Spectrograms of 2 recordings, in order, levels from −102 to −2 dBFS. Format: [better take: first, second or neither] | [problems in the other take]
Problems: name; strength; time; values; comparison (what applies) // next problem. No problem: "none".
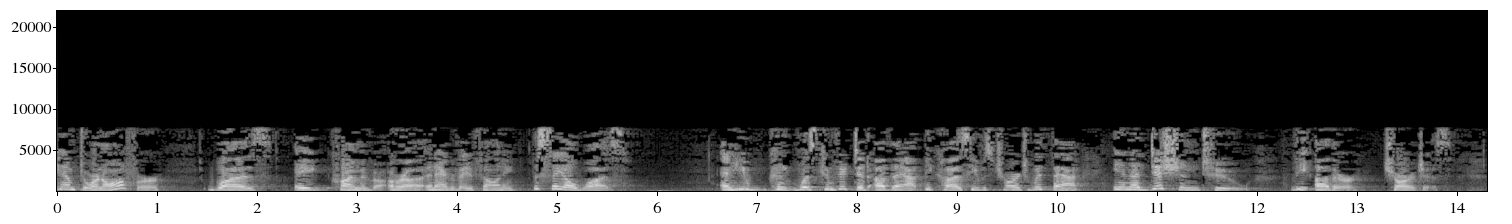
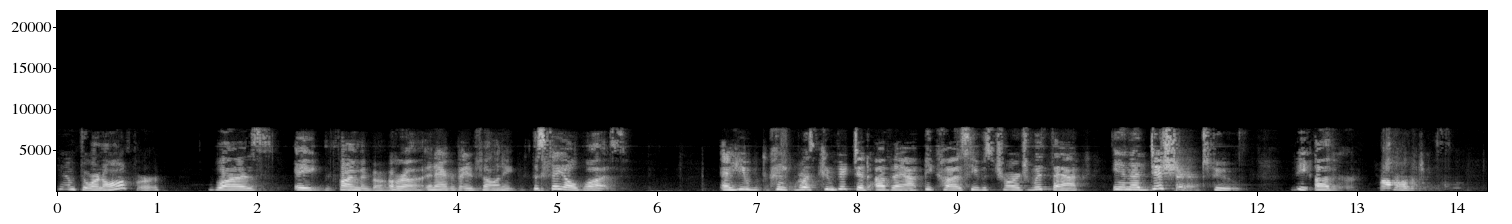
first | noise reduction (neural mask model DeepFilterNet 3)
